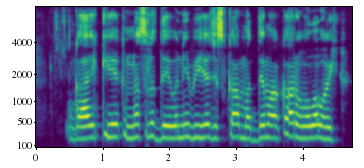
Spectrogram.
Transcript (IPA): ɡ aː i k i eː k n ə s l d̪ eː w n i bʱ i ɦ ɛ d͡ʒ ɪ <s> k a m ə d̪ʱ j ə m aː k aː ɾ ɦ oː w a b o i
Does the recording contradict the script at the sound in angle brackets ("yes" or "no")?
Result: no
